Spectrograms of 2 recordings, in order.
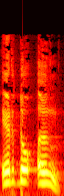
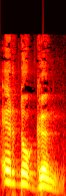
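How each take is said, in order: First: The g in the middle is silent. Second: The g in the middle is pronounced. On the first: The speaker calls it right. "o G com circunflexo, em turco, ele tem uma pronúncia muda" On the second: The speaker calls it wrong. "Não é Erdogan"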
